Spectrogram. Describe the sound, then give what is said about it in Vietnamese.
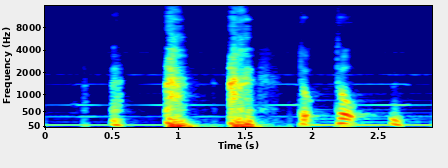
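A man coughs violently after drawing hard on a cigarette. About six harsh, throaty coughs come in quick, irregular bursts, loud and raw, with short gasps between them. “rít mạnh một hơi căng lòng phổi, thì đột nhiên ho sặc sụa”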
